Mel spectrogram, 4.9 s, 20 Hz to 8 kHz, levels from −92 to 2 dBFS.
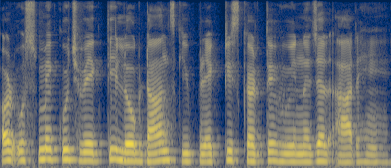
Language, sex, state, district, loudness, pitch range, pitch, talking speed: Hindi, male, Jharkhand, Garhwa, -15 LUFS, 140-160 Hz, 150 Hz, 160 wpm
